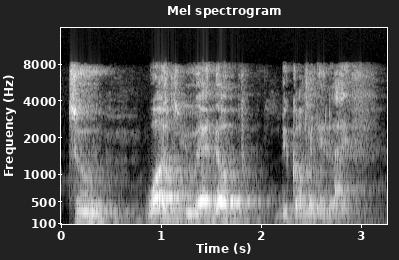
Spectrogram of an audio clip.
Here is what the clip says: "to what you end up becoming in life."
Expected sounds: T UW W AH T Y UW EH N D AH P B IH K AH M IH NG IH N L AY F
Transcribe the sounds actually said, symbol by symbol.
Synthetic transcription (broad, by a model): T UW W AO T Y UW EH D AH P B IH K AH M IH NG IH N L AY F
